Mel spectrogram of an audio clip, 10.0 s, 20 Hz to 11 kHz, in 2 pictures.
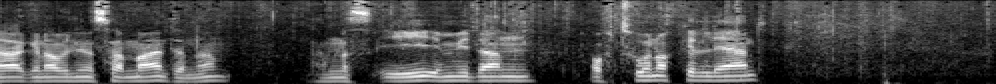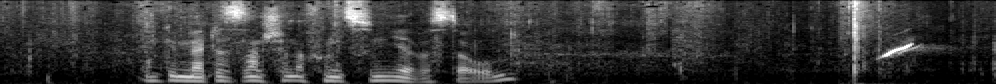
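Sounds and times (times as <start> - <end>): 
speech: 0.0 - 4.1, 5.7 - 7.8
person whistling as a signal that mushrooms have been found: 9.4 - 9.7.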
